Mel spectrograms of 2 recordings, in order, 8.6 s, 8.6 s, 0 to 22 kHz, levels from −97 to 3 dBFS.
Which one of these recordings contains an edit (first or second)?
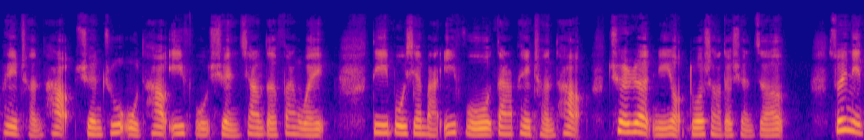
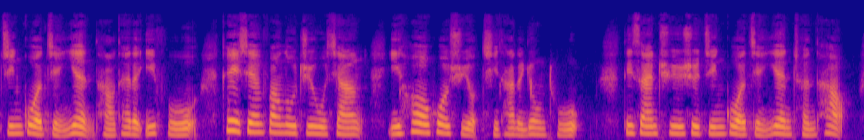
first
